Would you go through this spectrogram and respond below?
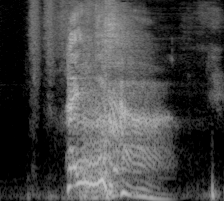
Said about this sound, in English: Oh, excuse me. Do you like that sneeze? That's quite a sound effect. I tried to cover the microphone. It sounds like a ninja. It honestly sounds like a ninja when I sneeze. I've also never sneezed on the air, so you guys are lucky.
